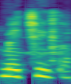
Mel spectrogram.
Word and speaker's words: mexica: Mexica. Con X. Ellos pronuncian la X como che veces. Depende del contexto, pero eso no importa.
